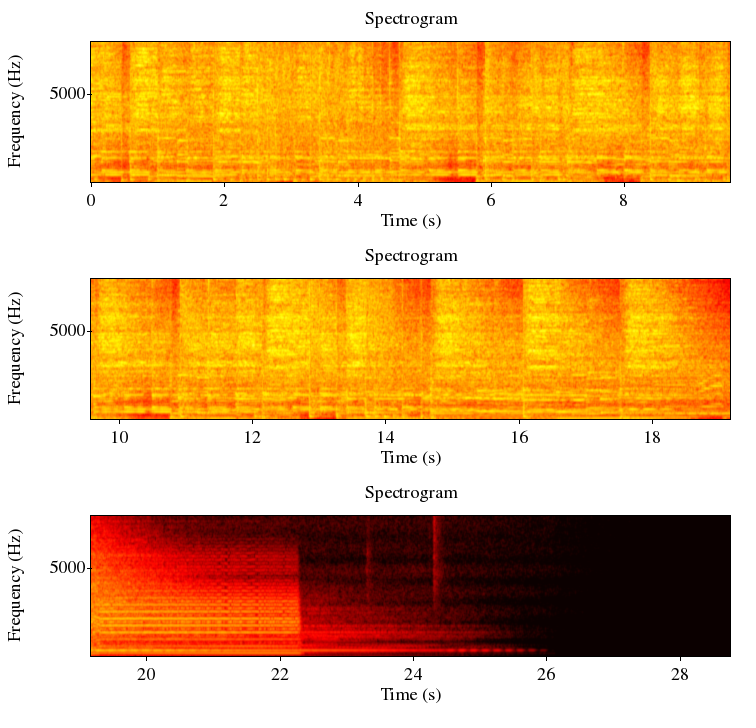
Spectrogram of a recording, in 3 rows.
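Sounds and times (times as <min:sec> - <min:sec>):
cinematic instrumental music: 0:00.0 - 0:21.7.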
